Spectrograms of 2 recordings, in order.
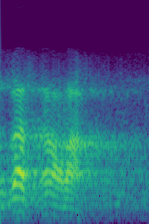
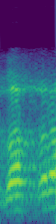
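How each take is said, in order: First: The middle consonant is followed by an a vowel. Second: The middle consonant has no vowel after it. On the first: "وبفتحها" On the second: "بتسكين الثاء"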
